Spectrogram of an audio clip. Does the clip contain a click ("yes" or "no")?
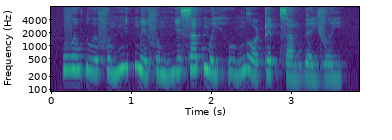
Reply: no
